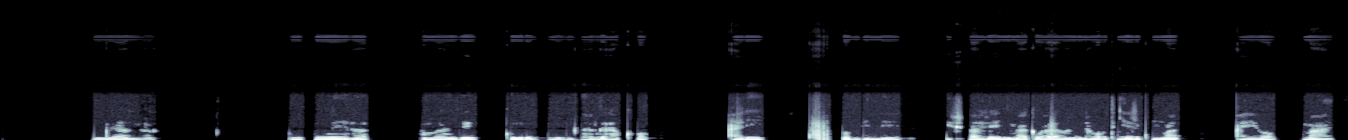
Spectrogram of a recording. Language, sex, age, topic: Kinyarwanda, female, 18-24, health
